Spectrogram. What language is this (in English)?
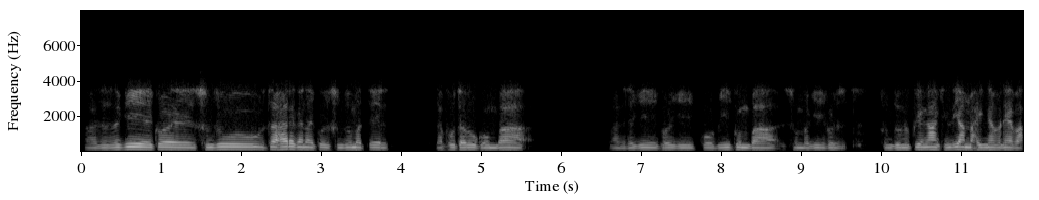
Manipuri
